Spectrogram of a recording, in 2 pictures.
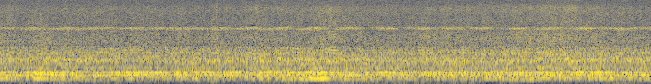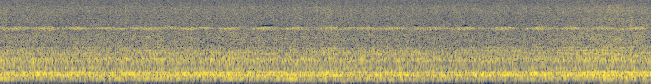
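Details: Natural buzzing of a crowd of bees, an unbroken layered hum with occasional nearer insects adding brighter wingbeat tones, over a constant thin high whine.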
